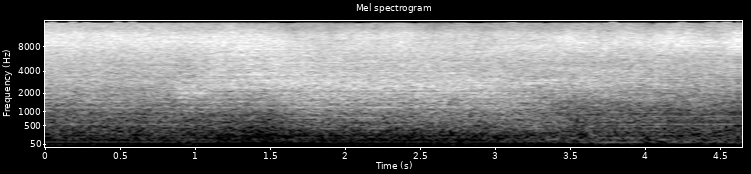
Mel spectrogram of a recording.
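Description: CNC cutting torch burning through a steel beam: a loud, steady hiss.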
